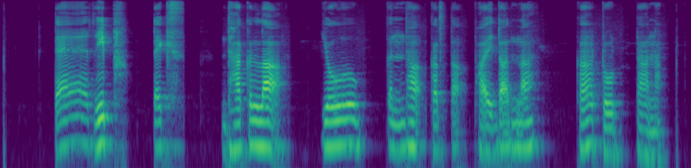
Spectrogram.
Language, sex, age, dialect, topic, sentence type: Marathi, male, 60-100, Northern Konkan, banking, statement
